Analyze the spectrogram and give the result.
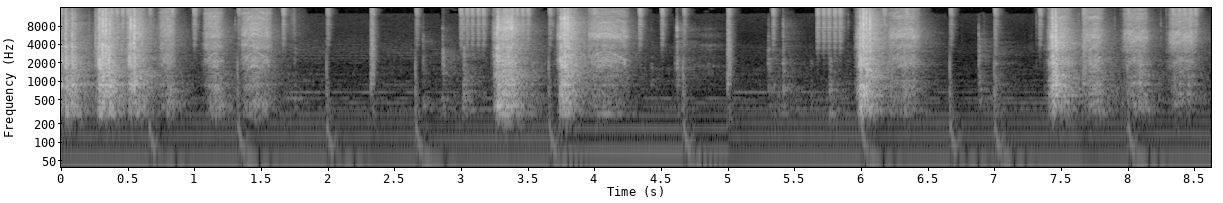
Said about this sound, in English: Right, let's take this bracket off.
